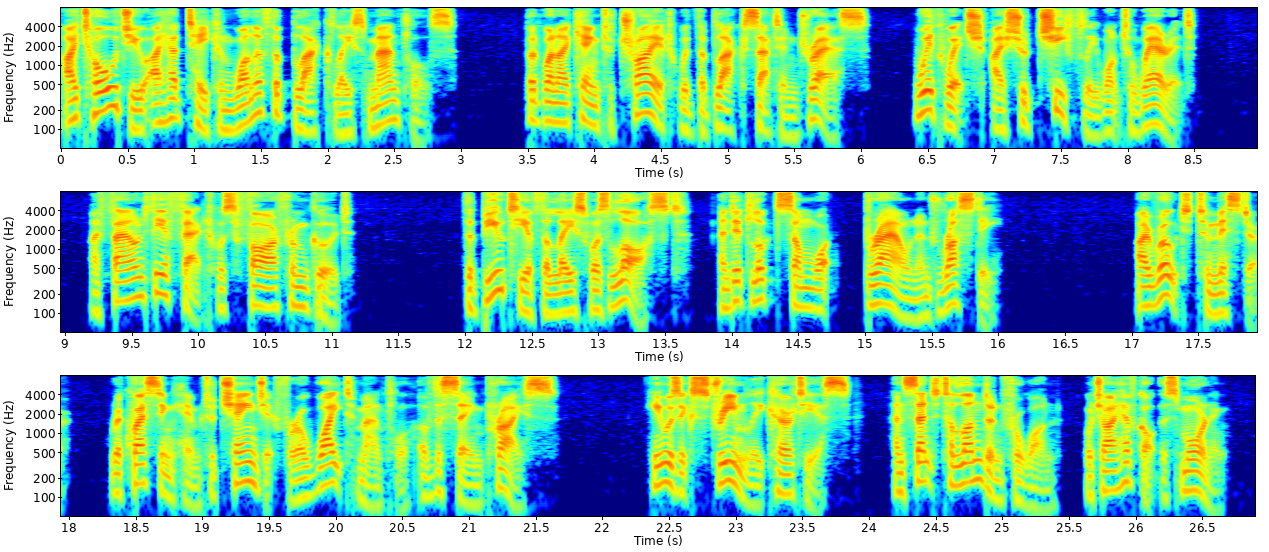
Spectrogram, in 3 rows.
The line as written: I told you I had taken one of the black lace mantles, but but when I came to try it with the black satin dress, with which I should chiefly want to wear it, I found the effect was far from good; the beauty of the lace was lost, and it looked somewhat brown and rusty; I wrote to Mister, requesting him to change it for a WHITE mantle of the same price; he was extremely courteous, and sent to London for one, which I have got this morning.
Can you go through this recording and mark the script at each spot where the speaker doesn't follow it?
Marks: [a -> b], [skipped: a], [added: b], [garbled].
I told you I had taken one of the black lace mantles, but [skipped: but] when I came to try it with the black satin dress, with which I should chiefly want to wear it, I found the effect was far from good; the beauty of the lace was lost, and it looked somewhat brown and rusty; I wrote to Mister, requesting him to change it for a WHITE mantle of the same price; he was extremely courteous, and sent to London for one, which I have got this morning.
